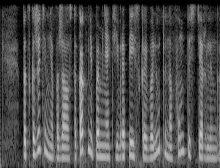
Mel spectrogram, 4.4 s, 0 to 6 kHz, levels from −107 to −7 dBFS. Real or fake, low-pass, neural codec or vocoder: real; 5.4 kHz; none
